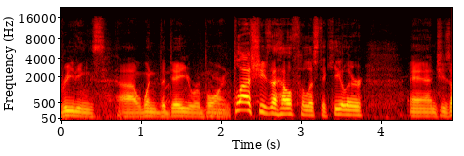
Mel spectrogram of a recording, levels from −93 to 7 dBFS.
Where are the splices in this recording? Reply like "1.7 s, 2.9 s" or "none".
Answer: 2.1 s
